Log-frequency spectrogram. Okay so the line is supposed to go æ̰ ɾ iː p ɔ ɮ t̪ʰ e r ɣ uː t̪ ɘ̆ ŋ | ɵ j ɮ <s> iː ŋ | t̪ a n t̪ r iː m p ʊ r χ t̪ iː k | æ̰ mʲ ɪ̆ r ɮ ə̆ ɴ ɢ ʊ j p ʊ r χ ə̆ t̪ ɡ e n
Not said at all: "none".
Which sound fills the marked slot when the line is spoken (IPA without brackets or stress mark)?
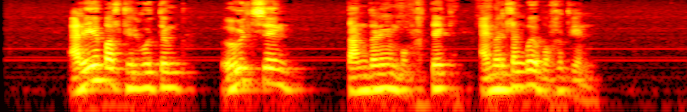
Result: s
